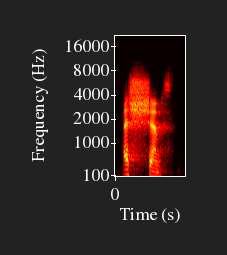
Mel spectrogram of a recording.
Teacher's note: So the sheen now becomes double. It becomes a, we have a shadda on it.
